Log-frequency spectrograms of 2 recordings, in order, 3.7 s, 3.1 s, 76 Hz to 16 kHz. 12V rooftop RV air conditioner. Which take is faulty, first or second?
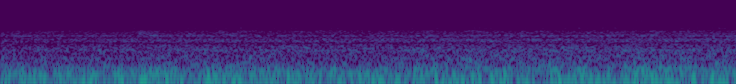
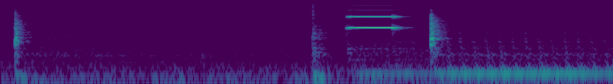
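second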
